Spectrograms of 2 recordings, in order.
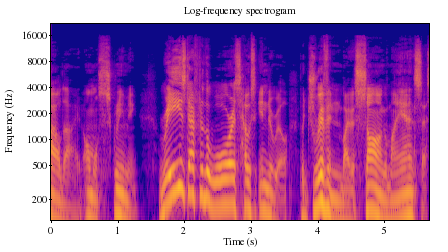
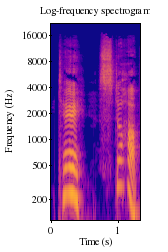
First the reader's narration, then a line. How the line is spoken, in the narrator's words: Inara sobbed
